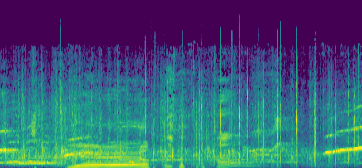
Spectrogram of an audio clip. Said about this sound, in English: Applause. Where's the applause? Somewhere. This one. Do we have applause? There we go.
